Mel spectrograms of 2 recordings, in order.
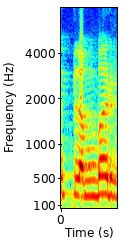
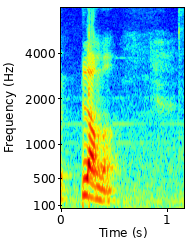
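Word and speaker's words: plumber: प्लमबर नहीं बोलेंगे। प्लमर so please call the प्लमर। There is a leakage in the washroom. प्लमर क्या है? प्लम म प्लमबर प्ल म प्ल म दैट्स इट।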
